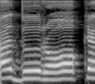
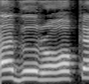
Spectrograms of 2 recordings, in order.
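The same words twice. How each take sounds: No difference in how they are said.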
